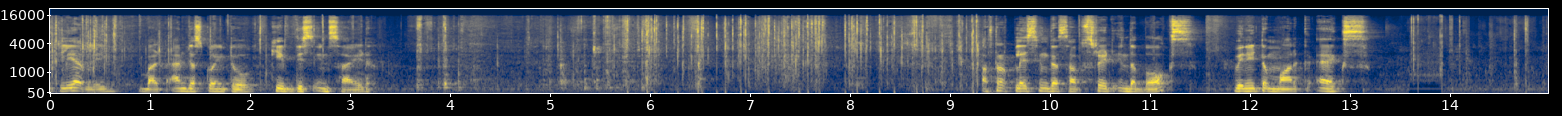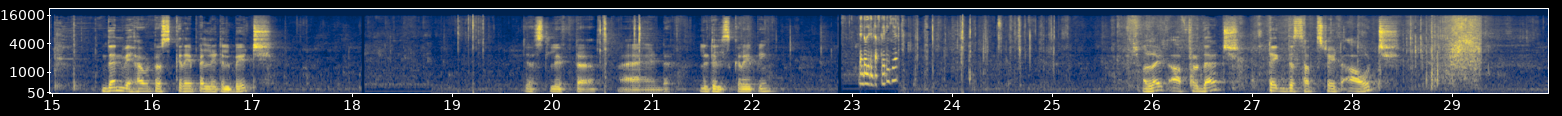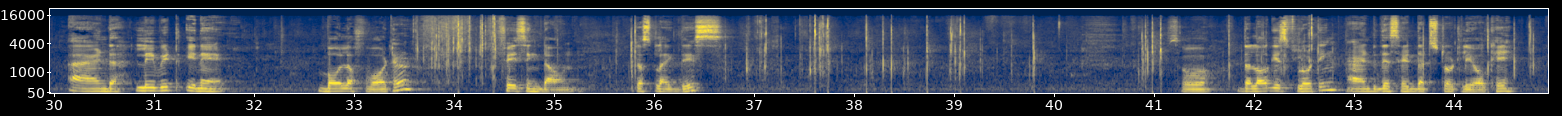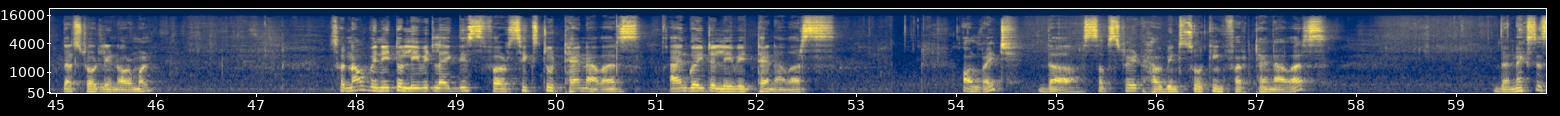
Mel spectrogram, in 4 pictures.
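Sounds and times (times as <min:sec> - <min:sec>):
plastic wrapping crackling: 0:00.0 - 0:03.0, 0:04.8 - 0:10.3, 0:23.0 - 0:29.3, 0:33.4 - 0:42.8, 0:43.5 - 0:45.3
fork scratching plastic film: 0:28.6 - 0:29.3.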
